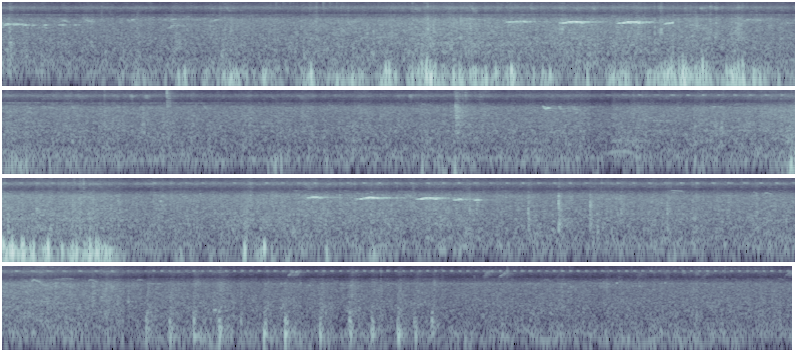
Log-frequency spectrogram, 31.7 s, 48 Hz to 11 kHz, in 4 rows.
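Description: Wind buffeting the microphone in low gusts, strongest from about 2 to 8 seconds in and again briefly around 16 seconds. A small bird gives a quick falling run of high chirps twice, about 5 and 19 seconds in.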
